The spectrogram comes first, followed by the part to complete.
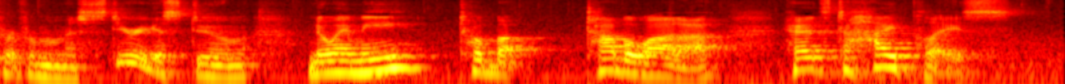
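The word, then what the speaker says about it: Noemí: Confusing names too many people mispronounce. Stay tuned to the channel to learn more. Noemi is how it's normally said. or Spanish, similarly, Noemi.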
